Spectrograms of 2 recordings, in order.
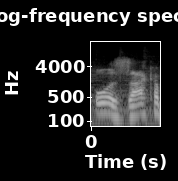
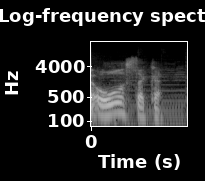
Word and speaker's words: Osaka: Mas toda vez que alguém fala Osaka, morre um japonês. – Por quê? Como se fala? – É Osaka. – Osaka. – É Osaka. – Ah, eu não sabia. – É normal, normal. – E o O tem que ser, tipo, você falar com grandeza, porque é o O de grande mesmo, e a leitura são dois O.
